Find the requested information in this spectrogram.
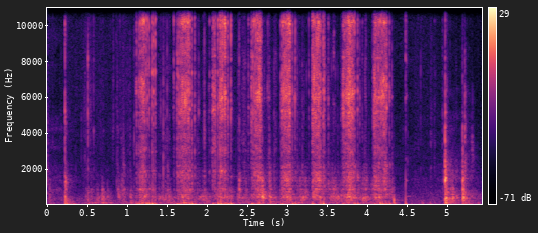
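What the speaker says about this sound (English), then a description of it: "Take these 3 nuts off. Use a 10mm socket." A ratchet fitted with a 10mm socket clicks in quick repeated strokes while loosening side mirror nuts on a 2004-08 Infiniti G35, the close, bright clicking coming in bursts with short pauses.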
